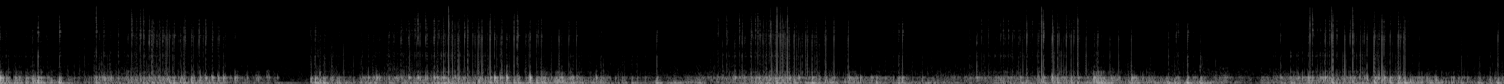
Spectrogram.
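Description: Long nails scratch the bare, hollow, round steel mesh grille of a studio microphone. The result is a dense, continuous low rumbling scrape with a steady hum-like band around 300 Hz and bright, gritty bursts. Two brief pauses break it, near 3 and 12.5 seconds.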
